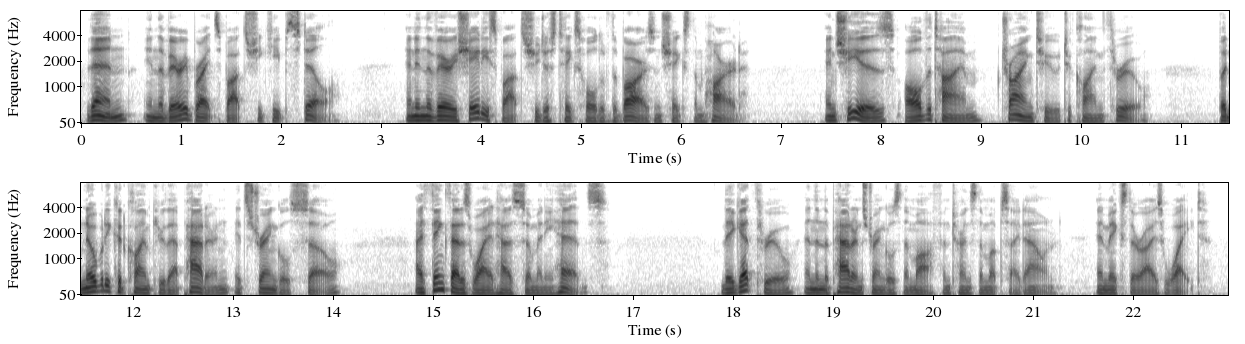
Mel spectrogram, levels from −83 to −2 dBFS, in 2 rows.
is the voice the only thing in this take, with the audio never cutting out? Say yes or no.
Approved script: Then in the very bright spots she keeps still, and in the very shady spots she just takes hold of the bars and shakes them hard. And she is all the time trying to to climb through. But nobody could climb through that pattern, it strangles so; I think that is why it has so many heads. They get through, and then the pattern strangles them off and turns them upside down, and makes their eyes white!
yes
